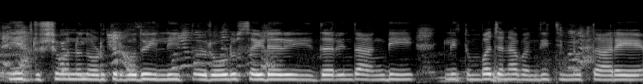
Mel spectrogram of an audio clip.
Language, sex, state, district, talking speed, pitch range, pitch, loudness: Kannada, female, Karnataka, Dharwad, 120 wpm, 225-235 Hz, 230 Hz, -15 LUFS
